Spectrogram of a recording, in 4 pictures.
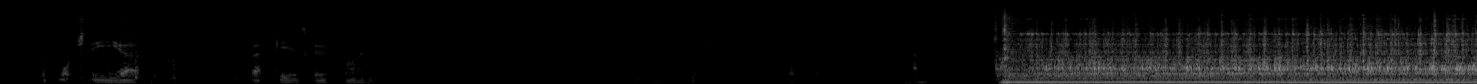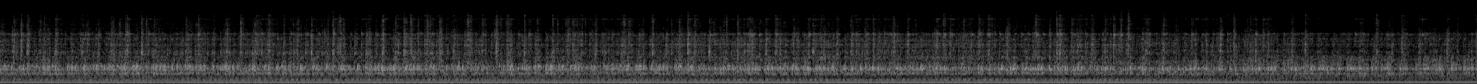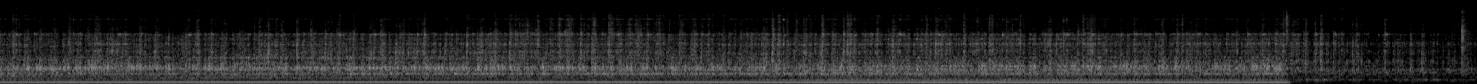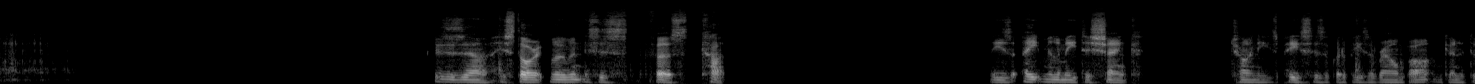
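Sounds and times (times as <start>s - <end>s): lathe motor humming: 10.0s - 45.0s.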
